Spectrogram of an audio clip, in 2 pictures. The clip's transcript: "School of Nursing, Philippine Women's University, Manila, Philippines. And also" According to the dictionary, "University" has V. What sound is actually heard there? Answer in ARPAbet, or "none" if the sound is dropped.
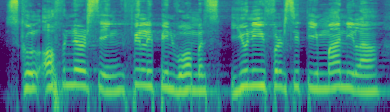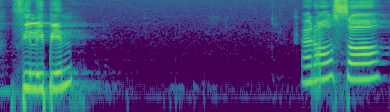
F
